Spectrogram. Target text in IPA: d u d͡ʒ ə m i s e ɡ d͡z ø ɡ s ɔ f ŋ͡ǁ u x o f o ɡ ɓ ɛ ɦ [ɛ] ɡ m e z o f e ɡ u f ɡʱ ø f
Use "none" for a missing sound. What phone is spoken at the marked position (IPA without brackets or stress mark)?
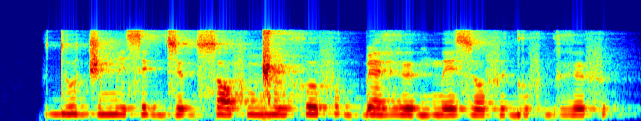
ø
